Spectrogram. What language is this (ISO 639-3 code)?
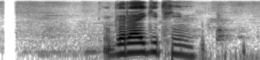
nep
